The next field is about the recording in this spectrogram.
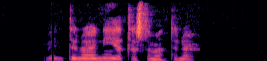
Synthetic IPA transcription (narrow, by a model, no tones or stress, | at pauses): mɪnt̪ʏnaɪniːjat̪ʰɛst̪amɛn̥t̪ʏnʏ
